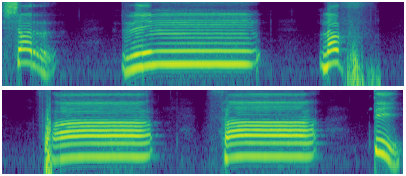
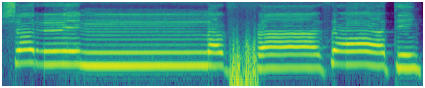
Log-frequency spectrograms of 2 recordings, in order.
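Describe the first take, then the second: First: Each syllable is said separately with breaks. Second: The syllables are joined into one smooth phrase. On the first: "ভাঙ্গা ভাঙ্গা উচ্চারণ" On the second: "এবার একসঙ্গে"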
